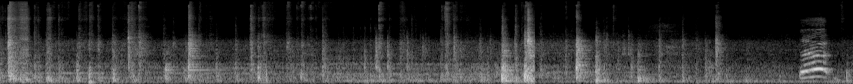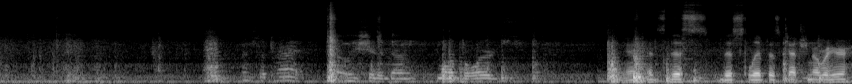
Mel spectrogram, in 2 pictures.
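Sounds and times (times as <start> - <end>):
wooden boards cracking and creaking: 0.0 - 7.4.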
